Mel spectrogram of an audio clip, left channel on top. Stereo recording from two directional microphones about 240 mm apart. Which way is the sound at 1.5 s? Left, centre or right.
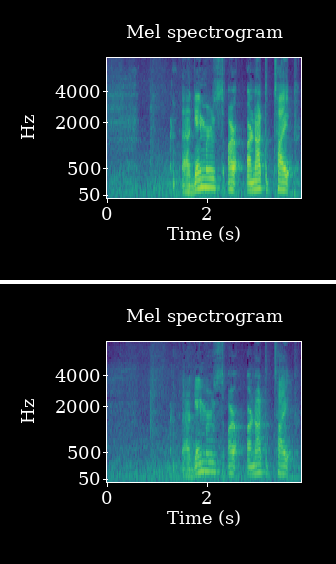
Left.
